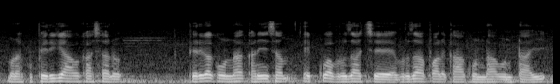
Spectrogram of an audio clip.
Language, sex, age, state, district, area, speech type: Telugu, male, 18-30, Telangana, Nirmal, rural, spontaneous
